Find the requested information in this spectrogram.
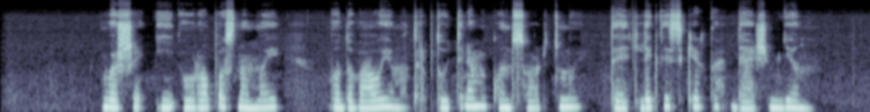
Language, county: Lithuanian, Klaipėda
